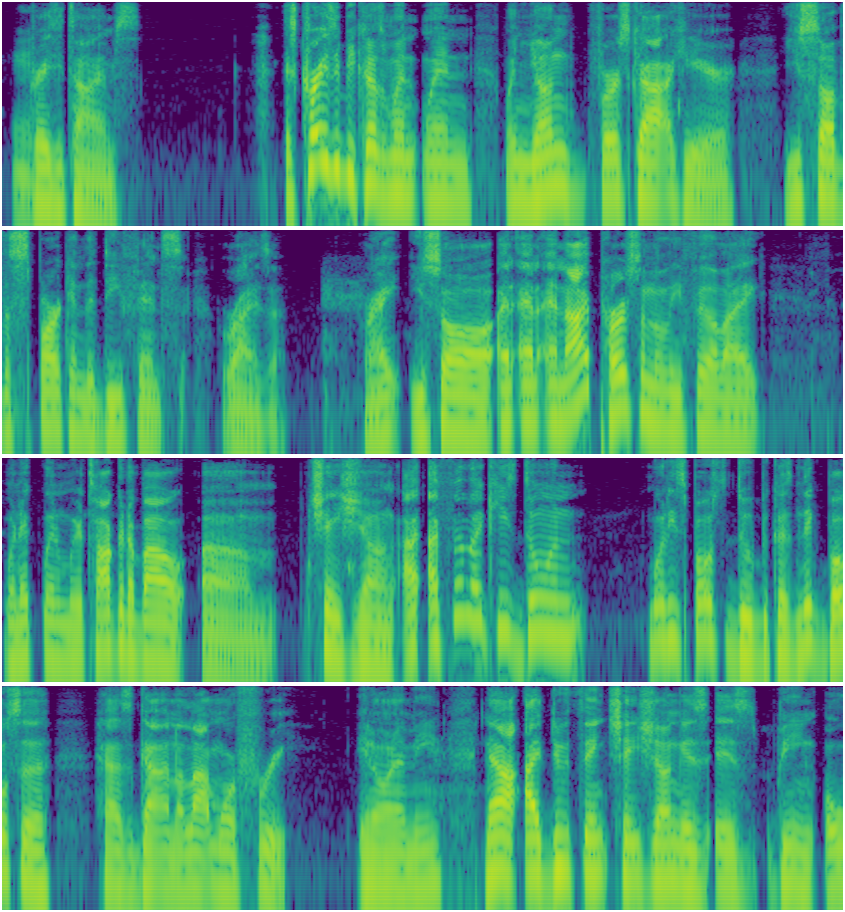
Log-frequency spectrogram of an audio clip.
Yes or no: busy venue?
no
